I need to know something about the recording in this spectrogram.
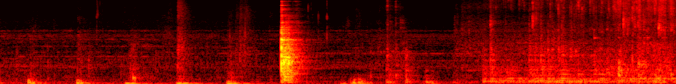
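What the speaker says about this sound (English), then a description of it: "Okay, so let's rinse off the plate." Dishes and cutlery clink in a sink, with a sharp clatter midway, before the tap opens and water runs steadily over a plate being rinsed, close and alone without speech.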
